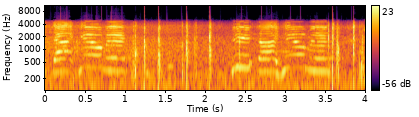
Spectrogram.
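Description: Men's voices in short stretches, with a few sharp clicks or knocks scattered through, one of them near the end.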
